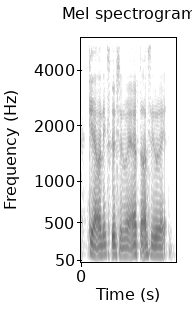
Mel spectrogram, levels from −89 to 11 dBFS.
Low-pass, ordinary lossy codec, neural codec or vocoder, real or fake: 5.4 kHz; none; codec, 16 kHz, 1 kbps, FunCodec, trained on Chinese and English, 50 frames a second; fake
